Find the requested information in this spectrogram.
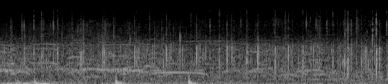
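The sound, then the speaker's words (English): A golf crowd applauding and cheering as a player enters the first tee: steady, dense clapping and crowd noise, moderately loud and sustained throughout, with a voice talking briefly over it. “So that was the sound of Tiger entering the first tee box. And let's, here it is.”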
